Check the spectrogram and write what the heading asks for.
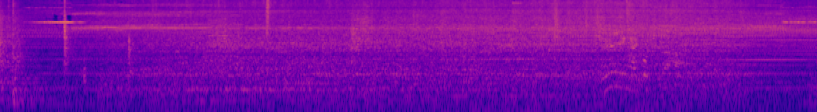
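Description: Hat purlin roll forming machine running: a steady mechanical hum with level tones, opened by a sharp metallic knock.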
